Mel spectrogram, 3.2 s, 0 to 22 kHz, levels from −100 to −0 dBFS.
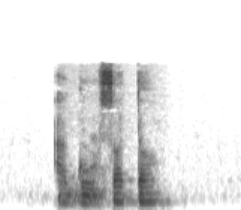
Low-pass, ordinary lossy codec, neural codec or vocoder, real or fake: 7.2 kHz; MP3, 48 kbps; none; real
